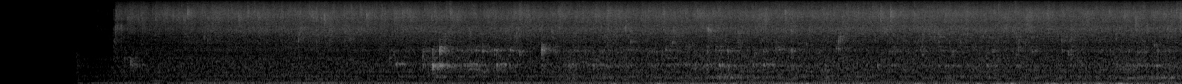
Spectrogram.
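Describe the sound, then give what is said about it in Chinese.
Water running from a shower: a faint, even, broad hiss that starts after a moment of silence and flows on steadily without change, with no voices. “那哥哥，你先去洗澡吧。”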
